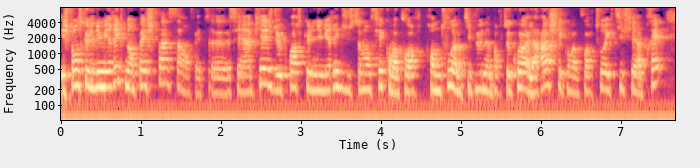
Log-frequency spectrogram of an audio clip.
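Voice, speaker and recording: A woman at a medium pitch talks at a very fast pace with hardly any pauses. Noticeable background noise and audible room echo are present. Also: ordinary pitch variation. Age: 40s. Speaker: wildlife photographer and veterinarian. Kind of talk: interview.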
